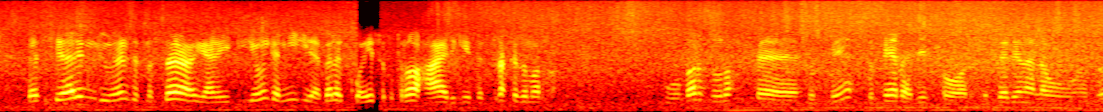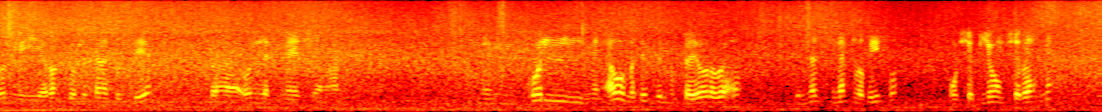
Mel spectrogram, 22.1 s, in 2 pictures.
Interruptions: none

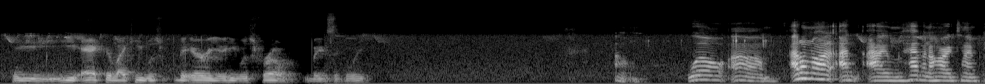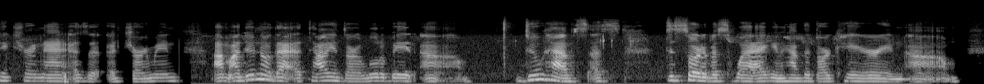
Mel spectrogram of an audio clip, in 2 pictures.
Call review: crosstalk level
none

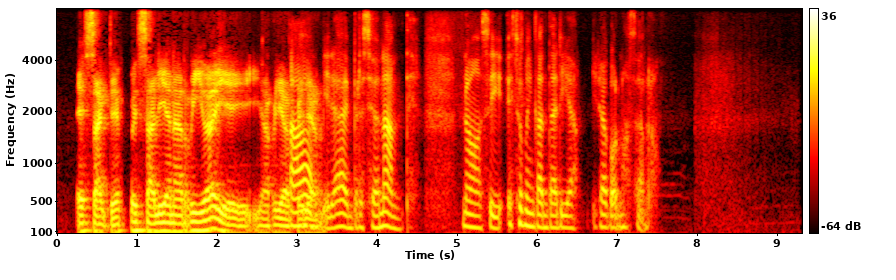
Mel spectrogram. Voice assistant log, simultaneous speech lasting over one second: none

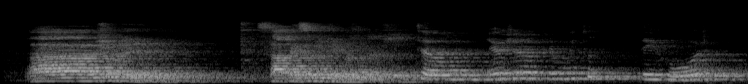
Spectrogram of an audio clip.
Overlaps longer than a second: none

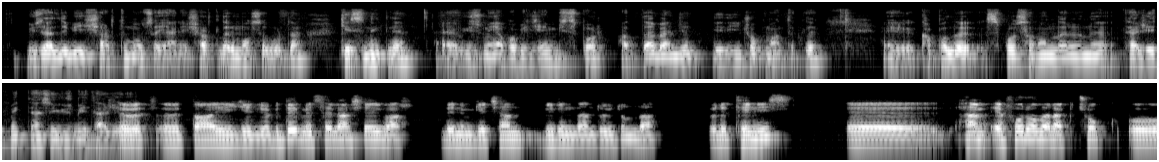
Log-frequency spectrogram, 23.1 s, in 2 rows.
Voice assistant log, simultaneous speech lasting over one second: none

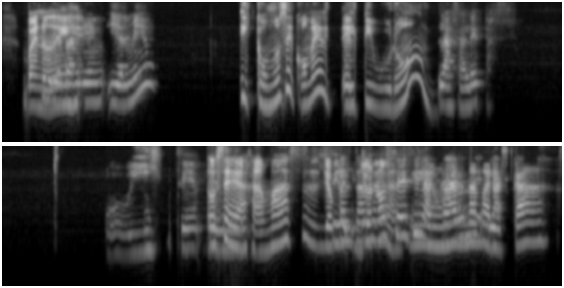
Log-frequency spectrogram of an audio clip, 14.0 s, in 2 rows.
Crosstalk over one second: present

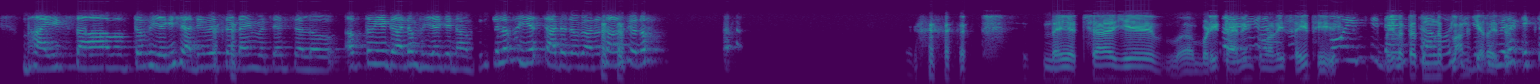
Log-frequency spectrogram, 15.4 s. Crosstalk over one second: present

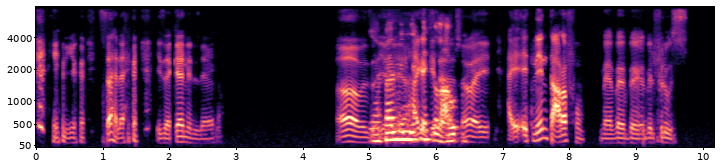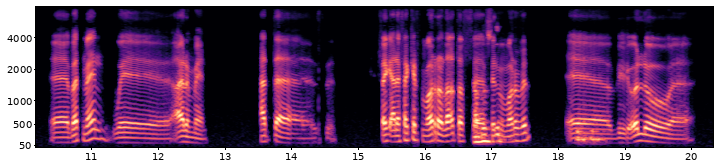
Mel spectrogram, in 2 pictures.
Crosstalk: present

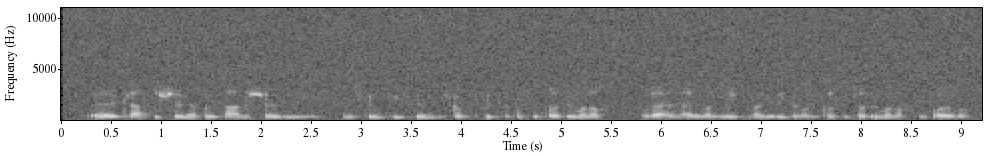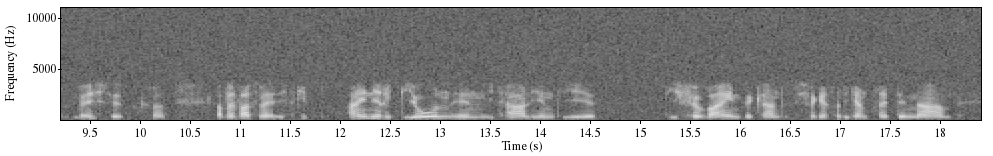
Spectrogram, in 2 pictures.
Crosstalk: none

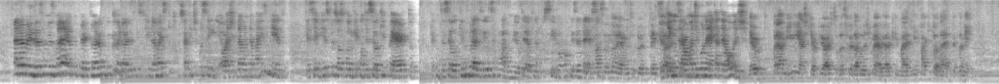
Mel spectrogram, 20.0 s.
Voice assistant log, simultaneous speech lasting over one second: none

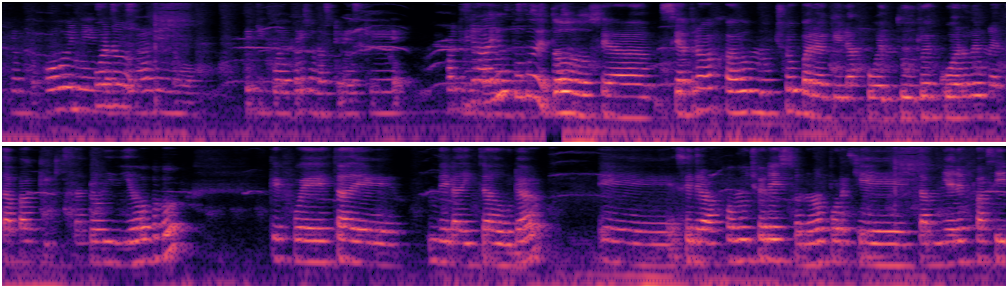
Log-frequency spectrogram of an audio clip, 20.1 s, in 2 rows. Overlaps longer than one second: present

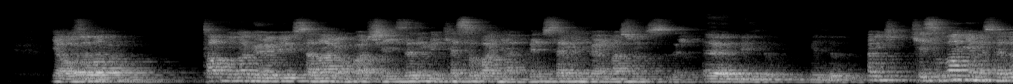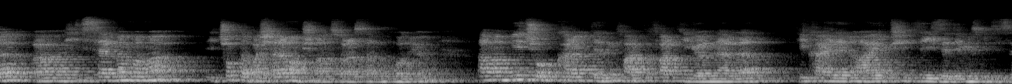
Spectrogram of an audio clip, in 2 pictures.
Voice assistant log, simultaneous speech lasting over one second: none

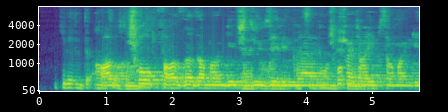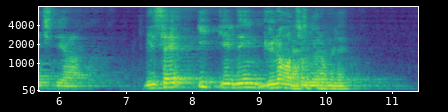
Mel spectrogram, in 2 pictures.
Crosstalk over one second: present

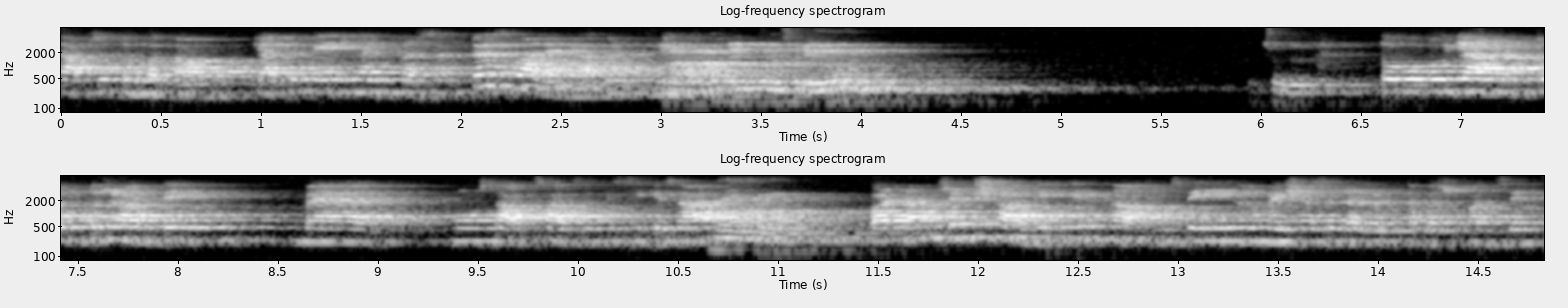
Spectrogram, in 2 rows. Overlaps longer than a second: none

